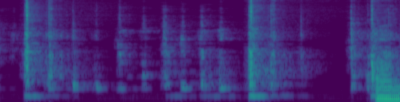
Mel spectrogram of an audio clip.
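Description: Typing on a computer keyboard: a handful of separate keystrokes.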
